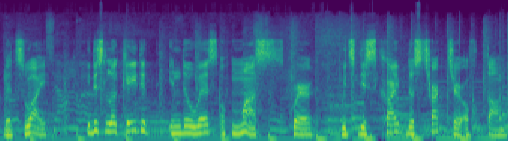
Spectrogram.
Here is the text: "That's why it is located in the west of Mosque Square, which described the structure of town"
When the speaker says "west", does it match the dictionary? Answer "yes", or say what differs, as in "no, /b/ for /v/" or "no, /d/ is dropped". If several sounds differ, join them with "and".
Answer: yes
